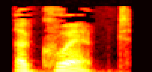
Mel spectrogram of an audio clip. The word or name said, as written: equipped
